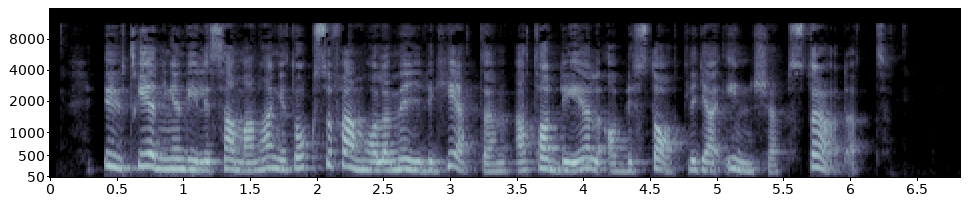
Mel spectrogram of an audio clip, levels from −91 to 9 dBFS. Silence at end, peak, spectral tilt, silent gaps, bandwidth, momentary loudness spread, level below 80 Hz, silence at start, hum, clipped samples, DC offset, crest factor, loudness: 0.6 s; -4 dBFS; -4 dB/octave; none; 11.5 kHz; 10 LU; -66 dBFS; 0.4 s; none; under 0.1%; under 0.1%; 20 dB; -24 LUFS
